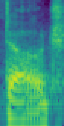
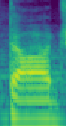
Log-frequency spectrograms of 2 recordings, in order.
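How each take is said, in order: First: The word does not sound like dodge. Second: The word sounds like the English word dodge. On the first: The speaker calls it right. "it's Doge" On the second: The speaker calls it wrong. "he mispronounced Doge, it's not Dodge"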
